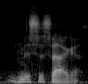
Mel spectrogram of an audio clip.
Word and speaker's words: Mississauga: And the city that she was born in, Mississauga.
